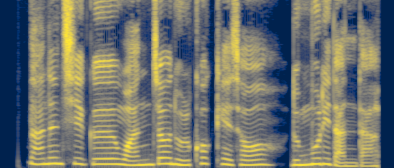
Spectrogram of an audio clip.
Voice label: crying; monologue

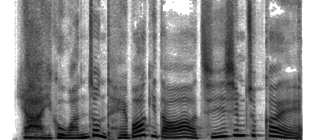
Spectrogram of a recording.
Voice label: joy

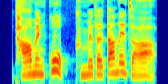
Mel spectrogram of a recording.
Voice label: excitement; monologue

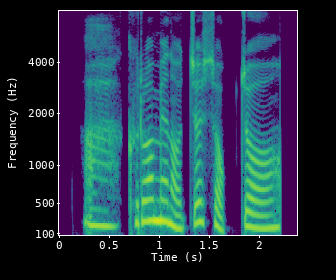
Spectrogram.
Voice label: sadness, monologue

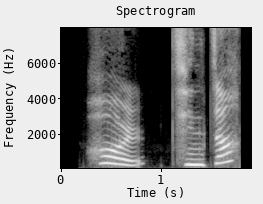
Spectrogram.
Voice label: surprise, monologue

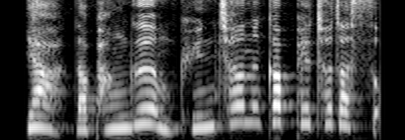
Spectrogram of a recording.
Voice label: excitement; monologue

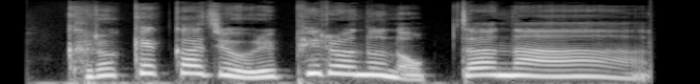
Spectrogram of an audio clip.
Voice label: shy; monologue

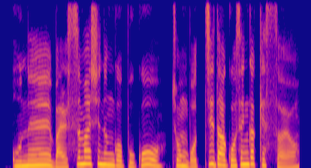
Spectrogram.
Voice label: shy

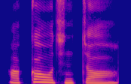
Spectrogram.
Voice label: sadness, monologue

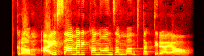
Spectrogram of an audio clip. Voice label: neutral, monologue

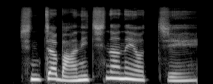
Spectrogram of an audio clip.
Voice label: sadness

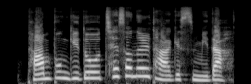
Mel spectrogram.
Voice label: excitement

